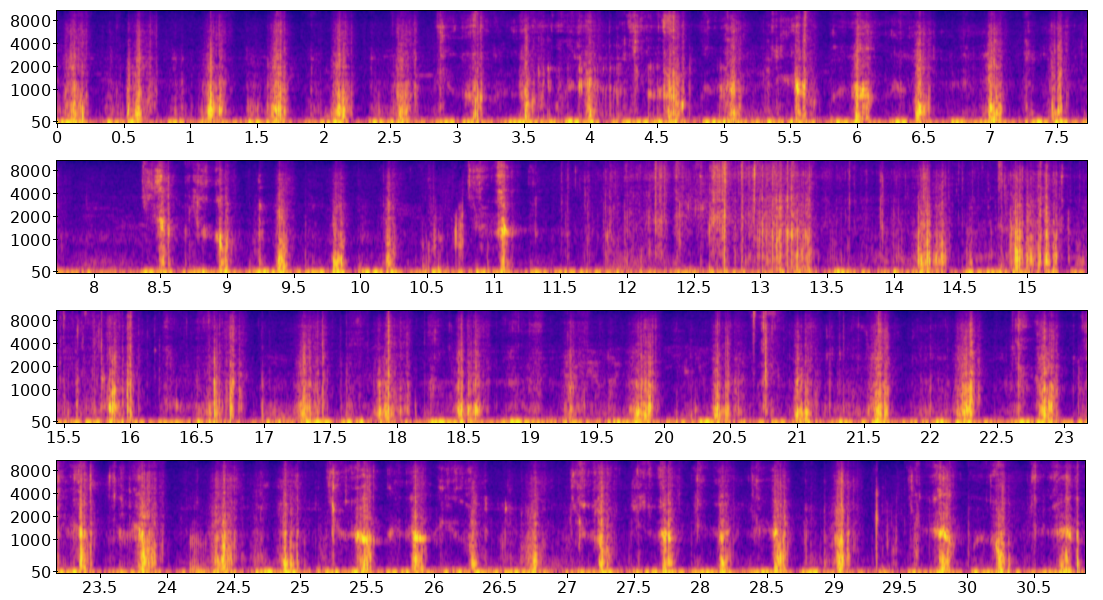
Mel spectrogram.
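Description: Close-miked ice eating: a chunk of ice bitten and chewed in quick, continuous crunches, several a second, with a denser run of crackling crunches about halfway through.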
